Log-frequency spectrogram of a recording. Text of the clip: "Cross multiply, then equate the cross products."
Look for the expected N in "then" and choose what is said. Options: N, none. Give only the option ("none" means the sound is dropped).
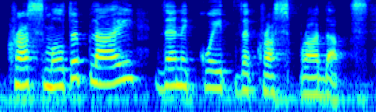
N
